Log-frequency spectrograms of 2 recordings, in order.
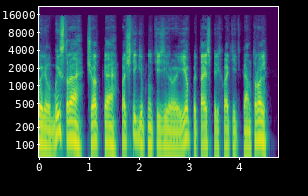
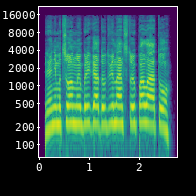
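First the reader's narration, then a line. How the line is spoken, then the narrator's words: Shout into intercom. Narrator (Russian): крикнула Лизочка в селектор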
